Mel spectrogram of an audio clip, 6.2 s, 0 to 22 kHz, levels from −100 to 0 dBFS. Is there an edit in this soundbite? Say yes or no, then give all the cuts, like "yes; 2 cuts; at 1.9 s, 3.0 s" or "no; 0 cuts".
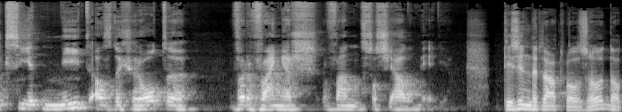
no; 0 cuts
